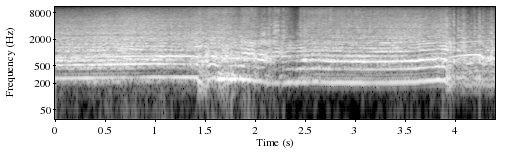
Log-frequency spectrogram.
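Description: Rally car engine running hard at high revs, holding a steady pitch with a sharp drop in revs about a second and a half in and again near the end, as it shifts gear.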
